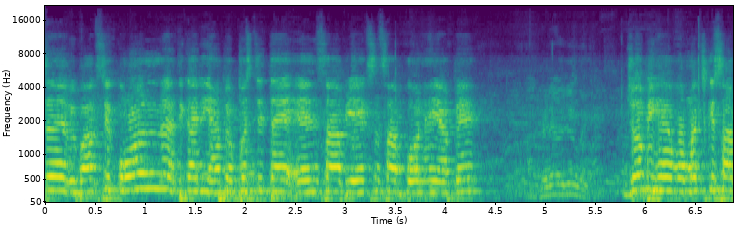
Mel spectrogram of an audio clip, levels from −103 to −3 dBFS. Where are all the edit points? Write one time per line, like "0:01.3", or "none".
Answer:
none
